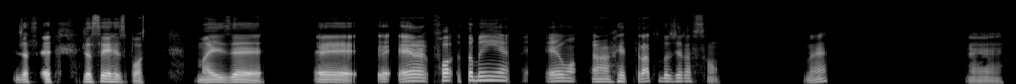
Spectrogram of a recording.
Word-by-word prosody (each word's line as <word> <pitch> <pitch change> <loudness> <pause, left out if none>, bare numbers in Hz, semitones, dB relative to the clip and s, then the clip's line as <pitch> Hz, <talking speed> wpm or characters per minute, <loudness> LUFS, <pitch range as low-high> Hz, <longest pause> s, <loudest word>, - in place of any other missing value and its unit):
Já 115 0 +2
sei, 110 +1 +3 0.3
já 120 0 +5
sei 135 +3 +6
a - - +6
resposta, 110 -5 -2 0.4
mas, 110 0 +1
eh 105 -5 +5 0.5
eh 110 -2 +4 0.5
eh. 155 +2 +5
a - - -8
fo 180 0 +3
também 190 0 +1
é - - -4 0.4
é 150 - 0
uma 150 -1 -2
a 130 0 -1
retrato 140 +3 -3
da 145 - -2
geração, 140 - -7 0.9
né? - - -5 1.4
É. 85 -1 -9
120 Hz, 130 wpm, -22 LUFS, 110-145 Hz, 1.4 s, sei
